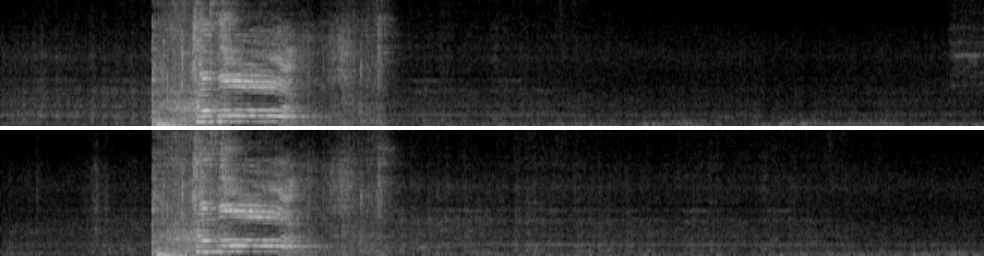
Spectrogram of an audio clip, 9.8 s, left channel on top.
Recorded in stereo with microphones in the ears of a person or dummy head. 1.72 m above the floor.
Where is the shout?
15° left (ahead or behind), 0.6 m.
